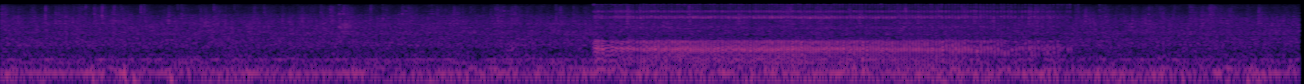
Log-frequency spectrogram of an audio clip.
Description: Tiny dog. Big snore.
